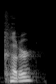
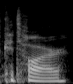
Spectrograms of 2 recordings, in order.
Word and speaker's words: Qatar: When you're in Qatar, they go, it's Cutter. I'm pretty sure it's not pronounced Cutter. – Well, the journalist kept saying Cutter. – Qatar. I think it's Qatar. Like that? Like Qatar. But not Cutter.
